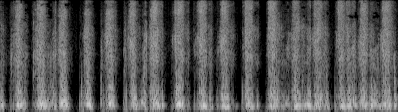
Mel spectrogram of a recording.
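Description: A soft, pink glittery mesh scrub sponge is scratched and rubbed against a microphone grille by a gloved hand. The result is a fast, fairly regular run of rough, crackly scratching bursts, about sixteen strokes in four seconds, with a low, full body and airy high hiss.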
